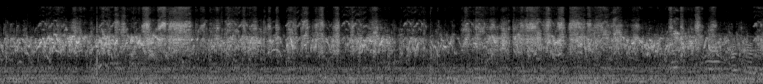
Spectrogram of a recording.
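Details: Several budgies chatter nonstop while eating green food: rapid overlapping chirps and squeaky warbles with a constant rasping, crunchy background of feeding noise.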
